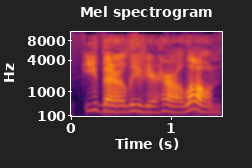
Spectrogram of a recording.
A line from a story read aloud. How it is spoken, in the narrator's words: said Dan gruffly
